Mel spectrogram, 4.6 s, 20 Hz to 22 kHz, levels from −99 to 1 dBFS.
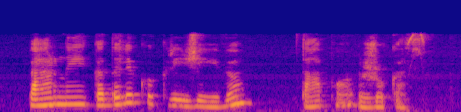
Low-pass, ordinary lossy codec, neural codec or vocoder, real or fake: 7.2 kHz; Opus, 64 kbps; none; real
